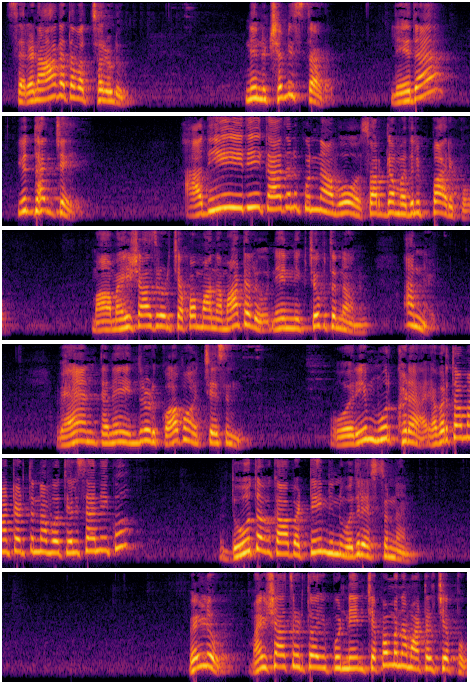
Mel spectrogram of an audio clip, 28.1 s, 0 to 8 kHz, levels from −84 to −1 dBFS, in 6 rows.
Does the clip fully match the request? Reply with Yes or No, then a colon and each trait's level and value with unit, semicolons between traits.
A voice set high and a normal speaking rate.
Yes: very high, 265 Hz; average, 90 wpm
